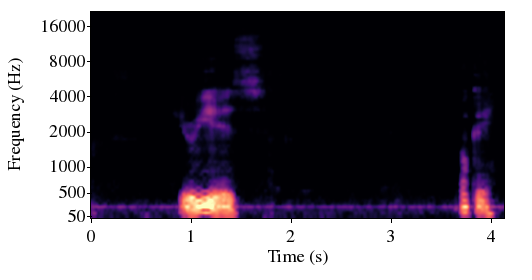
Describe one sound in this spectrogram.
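A small plastic toy figure is set down on a hard tabletop with a soft knock.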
